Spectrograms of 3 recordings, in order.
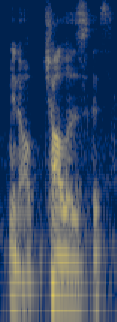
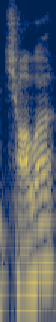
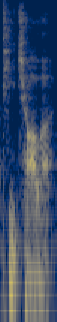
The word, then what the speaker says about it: T'Challa: And I'm really glad that he was able to resolve and finish Chala's, by the way, it's supposed to be Chala. The T is silent for those of you who don't know, not T'Challa, Chala.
